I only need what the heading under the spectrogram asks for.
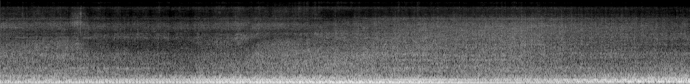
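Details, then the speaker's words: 1972 Chevelle rescued from a field, V8, after a fuel pump wire repair: deep, even idle with a steady low burble and no misses or surges, running beyond the squirt of gas; alternator gives 14 V, oil pressure 50 psi. "listen to her she sits there and Pur listen to her sits there and Pur yeah it's good I like"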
